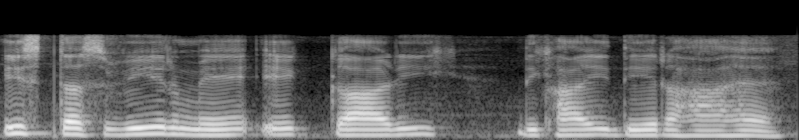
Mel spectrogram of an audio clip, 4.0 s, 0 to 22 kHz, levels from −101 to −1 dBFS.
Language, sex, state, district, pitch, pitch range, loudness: Hindi, male, Manipur, Imphal West, 155 Hz, 150-170 Hz, -17 LUFS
